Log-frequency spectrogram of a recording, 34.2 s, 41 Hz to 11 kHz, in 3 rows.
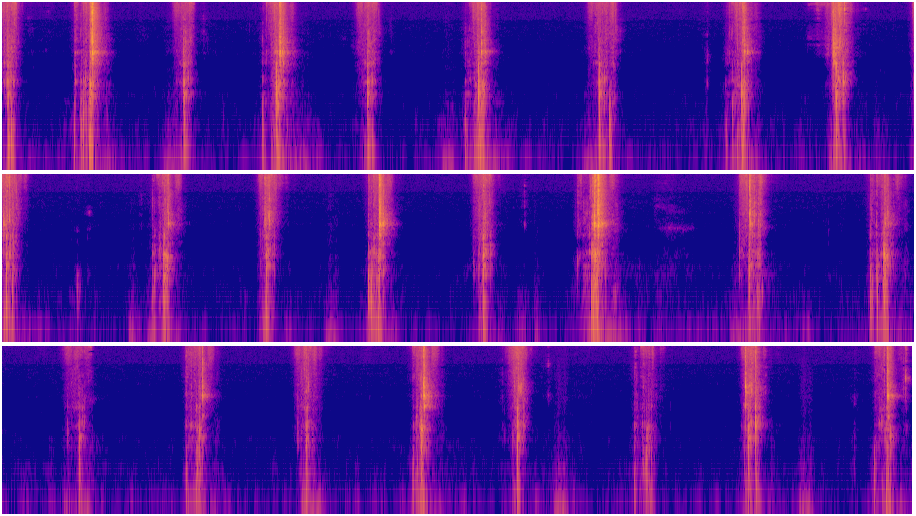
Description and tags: revolver holster 01
Holstering and unholstering a Colt 45 replica in a heavy leather holster.
colt, gun, holster, revolver, unholster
